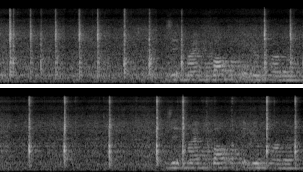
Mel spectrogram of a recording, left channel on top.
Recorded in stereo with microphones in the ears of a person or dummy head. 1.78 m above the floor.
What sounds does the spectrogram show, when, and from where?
1.6 s a woman speaking: 75° left (ahead or behind), 8.5 m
